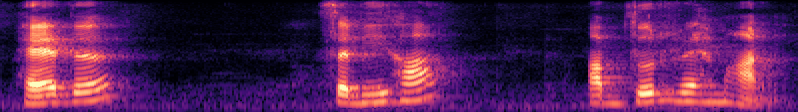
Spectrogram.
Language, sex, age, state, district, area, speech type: Urdu, female, 60+, Delhi, South Delhi, urban, spontaneous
